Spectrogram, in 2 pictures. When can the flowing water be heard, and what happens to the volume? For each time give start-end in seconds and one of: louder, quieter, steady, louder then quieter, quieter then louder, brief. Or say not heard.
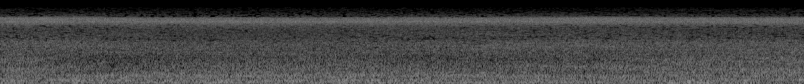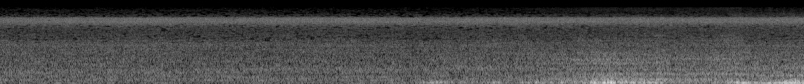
0.0-16.0 steady.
